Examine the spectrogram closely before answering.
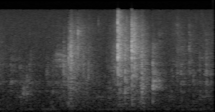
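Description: A paper bag of chips rustles and crinkles.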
